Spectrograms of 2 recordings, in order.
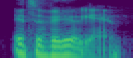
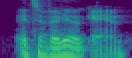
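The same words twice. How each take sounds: The two takes are said the same way.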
